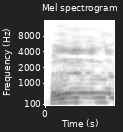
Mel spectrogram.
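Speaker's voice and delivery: "Eh" held long on one steady note; continuous sound. Shown as a demonstration. Teacher showing continuous consonants to students, sustained sound. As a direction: sustain "Eh" without a break. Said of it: "son continuos".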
